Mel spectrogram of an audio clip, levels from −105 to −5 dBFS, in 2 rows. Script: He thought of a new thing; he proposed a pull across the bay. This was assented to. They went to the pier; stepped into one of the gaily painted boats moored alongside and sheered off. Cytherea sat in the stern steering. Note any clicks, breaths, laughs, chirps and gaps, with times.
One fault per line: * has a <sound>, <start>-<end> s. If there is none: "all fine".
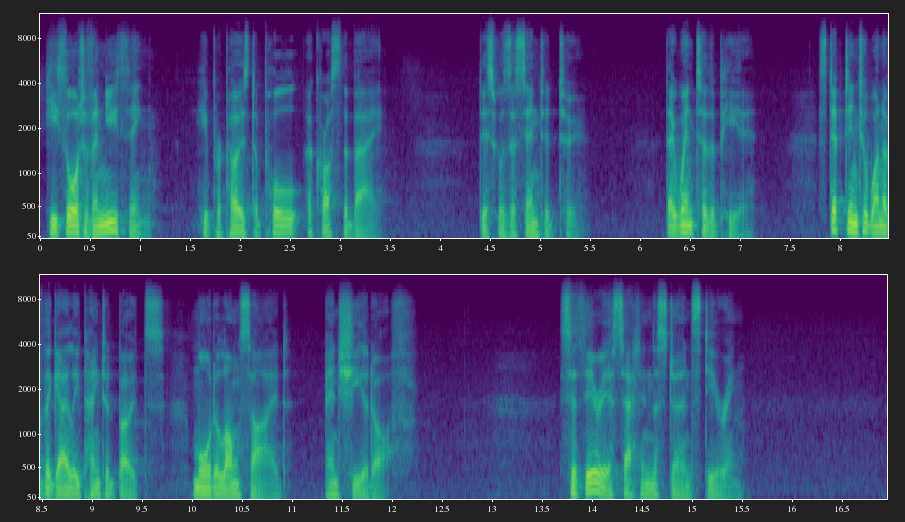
all fine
